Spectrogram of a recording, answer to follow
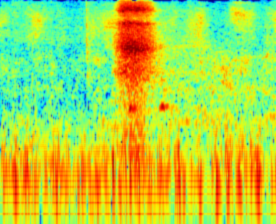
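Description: Low, uneven rumble of wind on an outdoor microphone, with a brief hiss about a second in.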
